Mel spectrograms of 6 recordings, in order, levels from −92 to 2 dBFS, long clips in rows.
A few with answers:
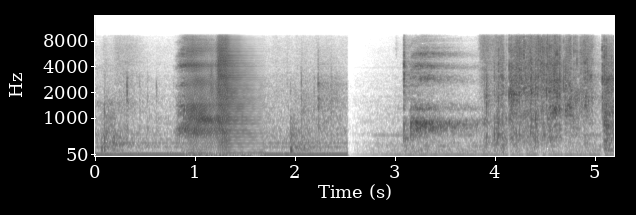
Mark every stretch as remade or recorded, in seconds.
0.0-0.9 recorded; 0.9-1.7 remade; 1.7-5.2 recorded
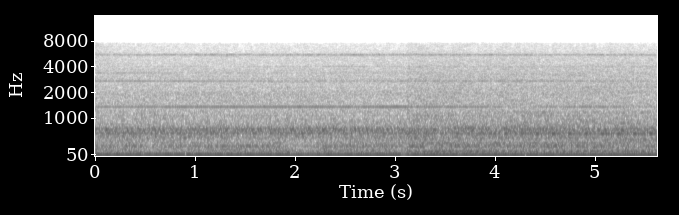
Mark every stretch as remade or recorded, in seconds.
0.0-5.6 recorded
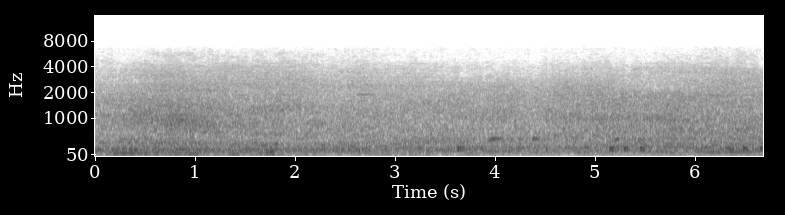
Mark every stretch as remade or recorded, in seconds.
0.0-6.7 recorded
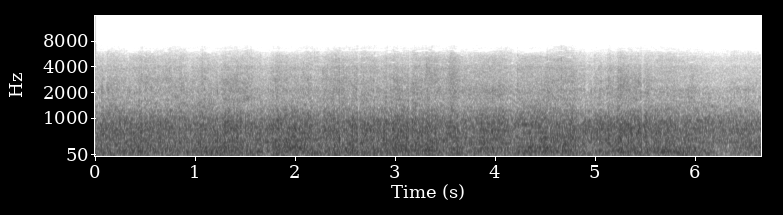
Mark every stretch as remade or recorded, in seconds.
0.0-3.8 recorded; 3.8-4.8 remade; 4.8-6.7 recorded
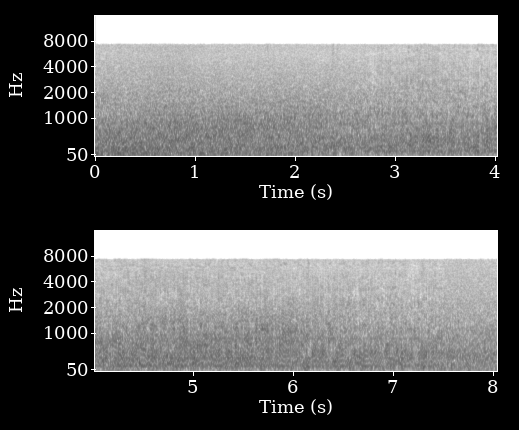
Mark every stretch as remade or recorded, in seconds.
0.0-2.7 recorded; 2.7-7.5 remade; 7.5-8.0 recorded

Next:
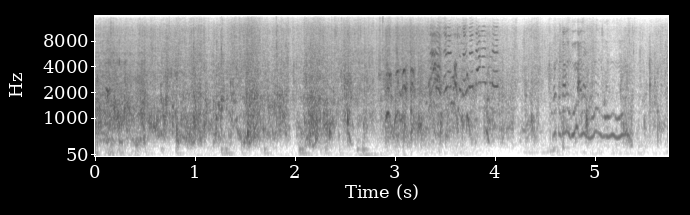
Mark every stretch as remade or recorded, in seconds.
0.0-0.6 remade; 0.6-2.6 recorded; 2.6-3.5 remade; 3.5-5.7 recorded

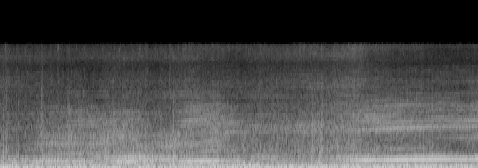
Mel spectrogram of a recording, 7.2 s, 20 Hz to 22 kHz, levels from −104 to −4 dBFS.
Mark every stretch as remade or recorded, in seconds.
0.0-7.2 recorded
